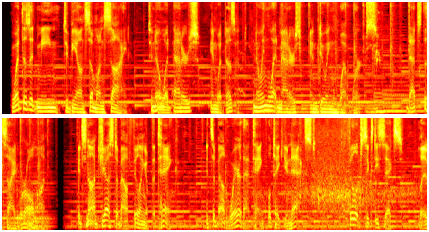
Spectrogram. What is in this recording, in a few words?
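English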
